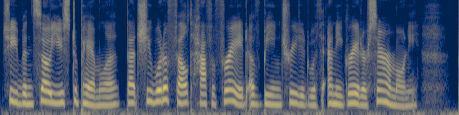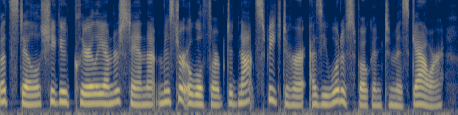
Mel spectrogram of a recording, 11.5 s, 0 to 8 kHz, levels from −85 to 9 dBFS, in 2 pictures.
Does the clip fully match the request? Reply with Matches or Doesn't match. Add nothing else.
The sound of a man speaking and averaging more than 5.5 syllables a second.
Doesn't match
